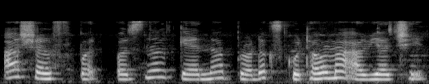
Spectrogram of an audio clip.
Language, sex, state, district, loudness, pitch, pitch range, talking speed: Gujarati, female, Gujarat, Valsad, -16 LUFS, 255 Hz, 235-300 Hz, 140 wpm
